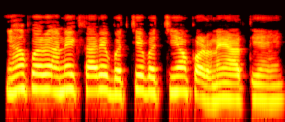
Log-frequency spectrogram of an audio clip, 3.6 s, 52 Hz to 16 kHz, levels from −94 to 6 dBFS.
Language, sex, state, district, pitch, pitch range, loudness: Hindi, male, Bihar, Saran, 215 Hz, 160-235 Hz, -13 LUFS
